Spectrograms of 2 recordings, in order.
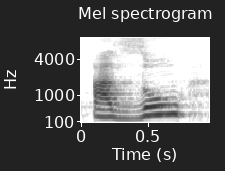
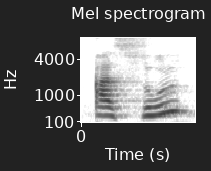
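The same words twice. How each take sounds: First: The middle consonant is a voiced buzzing Z. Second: The middle consonant is a voiceless hissing S. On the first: The speaker calls it wrong. "não é como é pronunciado no espanhol" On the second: The speaker calls it right. "Então é tudo S"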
